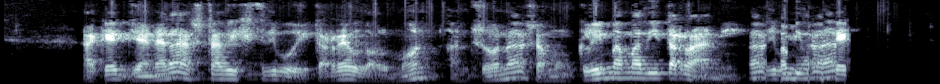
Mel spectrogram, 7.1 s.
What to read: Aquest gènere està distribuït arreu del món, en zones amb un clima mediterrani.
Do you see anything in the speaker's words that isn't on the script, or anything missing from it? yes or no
yes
